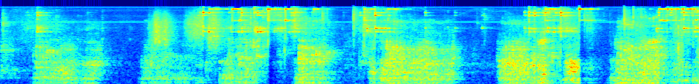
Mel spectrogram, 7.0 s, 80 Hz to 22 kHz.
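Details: Female Welsh Springer Spaniel growling during play with another dog, wet weather, 3 July 2012; about five loud, raspy, throaty bursts of a second or so each, separated by short pauses.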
